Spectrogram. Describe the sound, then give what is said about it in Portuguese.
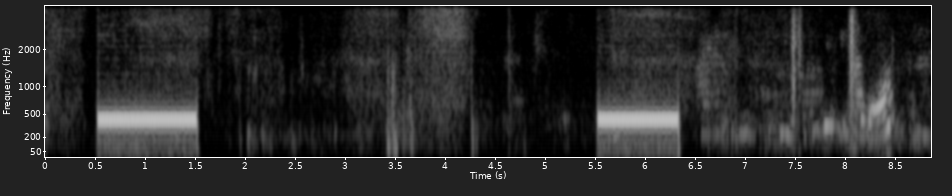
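Telephone ringback tone while placing a call: two steady, mid-pitched beeps of about one second each, roughly four seconds apart, with faint background noise and murmured voices in between and after. “tá chamando, tá? Tô ligando.”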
